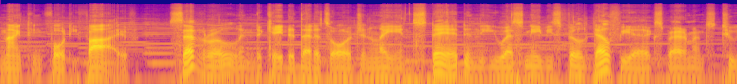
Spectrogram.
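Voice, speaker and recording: A man's voice: low voice, rough recording. A man narrating in a formal, portentous, mock-serious old-time radio announcer style. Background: music.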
